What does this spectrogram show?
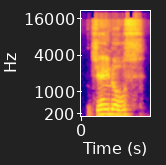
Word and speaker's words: Janus: Janus, pronounced Janos, is the god of beginning.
